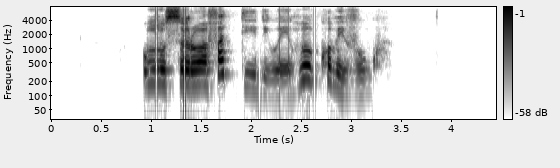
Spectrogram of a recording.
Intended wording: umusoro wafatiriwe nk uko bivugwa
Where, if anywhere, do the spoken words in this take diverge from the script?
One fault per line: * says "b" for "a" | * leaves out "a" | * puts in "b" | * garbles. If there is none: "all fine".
all fine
